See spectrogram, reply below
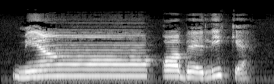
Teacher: You keep the back part of your tongue raised close to the makhraj of qaf. And when you do the ba, the qab, because qa is heavy, the ba is soft. · Term: noon of ikhfa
